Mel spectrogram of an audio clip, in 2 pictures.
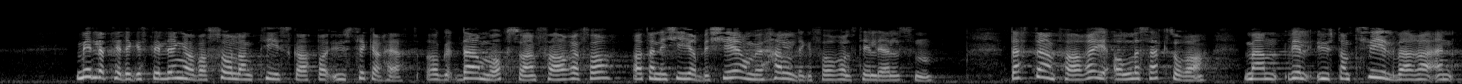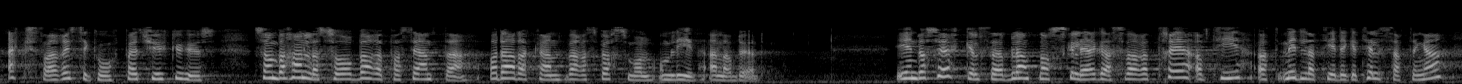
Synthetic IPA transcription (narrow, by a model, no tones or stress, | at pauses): mɪd̪ləʁt̪ʰiːd̪ɪɡəst̪ɪlːɪŋoʋəʁsolɑŋt̪ʰiːskɑːpəʔʉːsɪkəʁɦḛːt̪oːɡd̪æʁmɛːɔksɔæɪnfɑːʁəfɔʁɑt̪̚d̪ɛnɪçːəjiːʁbəçeːɔmʉhɛld̪ɪɡəfɔʁhɔlt̪ʰɪlːeːd̪l̩sn̩ | d̪̥ɛt̪ːəæʁɛnfɑːʁəɪʔɑlːəsɛkt̪ʊʁɑ | mɛnʋɪlʉːt̪ɑnt̪ʰʋiːlʋæːʁəʔæɪnʔɛkst̪ʁɑʁɪsɪkʊpʰɔːɛt̪çʉːkəhʉːs | sɔmbəɦɑnd̪ləsoːʁbɑːʁəpʰɑsɪɛnt̪əʁɔd̪æʁd̪ɛkʰɑnʋæːʁəspœʁsmoːlɔmliːʋɛlːəʁd̪ø̰ːd̪ | ɪʉnd̪əsøːkəlsəblɑnt̪nɔʁskəleːɡɑʁsʋɑːʁət̪ʰʁeːʔɑːʋt̪ʰiːɑt̪mɪd̪ləʁt̪ʰiːd̪ɪɡət̪ʰɪlsɛt̪ɪŋəʁ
